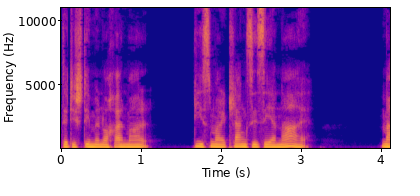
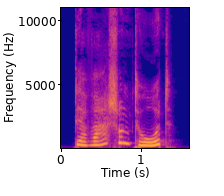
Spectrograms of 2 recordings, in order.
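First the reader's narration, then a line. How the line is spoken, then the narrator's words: Squeaked. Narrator (German): piepste Marianne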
